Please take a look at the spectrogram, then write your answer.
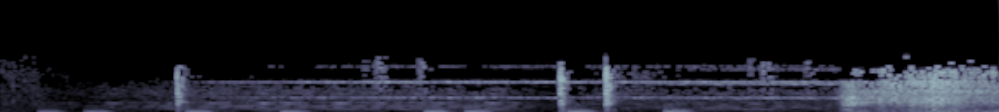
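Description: clock ticking

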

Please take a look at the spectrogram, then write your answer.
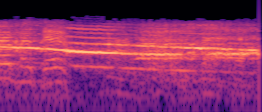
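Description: police motorcycle siren

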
